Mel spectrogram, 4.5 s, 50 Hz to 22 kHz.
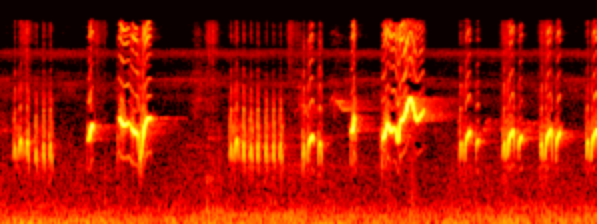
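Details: Black-crested bulbul, recorded 29/12/23: short bright whistled phrases with rising and falling slurs around mid-high pitch, interspersed with quick chattering bursts, delivered in uneven spurts over a few seconds, with faint low background rumble.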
